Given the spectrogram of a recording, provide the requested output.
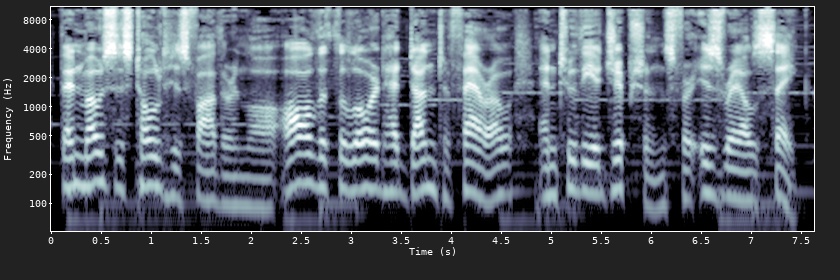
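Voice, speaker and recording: A man narrating scripture for a dramatized reading in a measured, solemn manner. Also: medium pitch.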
